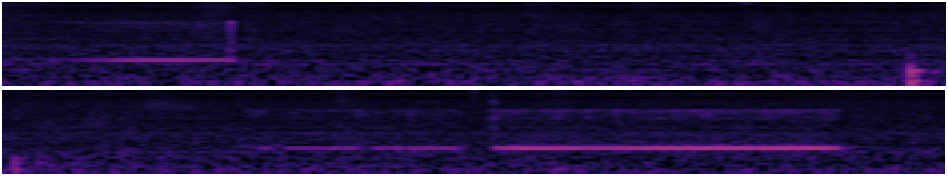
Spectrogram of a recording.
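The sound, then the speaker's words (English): A telephone rings over speakerphone, heard as steady, electronic ringback tones in a few spaced bursts against a low background hum. A single sharp click sounds in the quiet gap between the tones. “So let's get him on speaker. It's going to be a few rings until we get to the voicemail, but it's working.”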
